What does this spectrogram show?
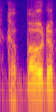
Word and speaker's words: Kubota: It's the Kubota Bader.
